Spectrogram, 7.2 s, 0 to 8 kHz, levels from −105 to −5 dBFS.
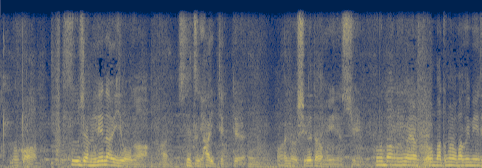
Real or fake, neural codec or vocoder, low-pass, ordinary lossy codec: fake; codec, 16 kHz in and 24 kHz out, 1.1 kbps, FireRedTTS-2 codec; 7.2 kHz; none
